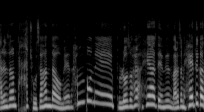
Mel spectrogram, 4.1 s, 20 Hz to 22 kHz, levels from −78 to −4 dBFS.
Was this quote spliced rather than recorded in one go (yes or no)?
no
